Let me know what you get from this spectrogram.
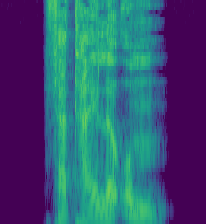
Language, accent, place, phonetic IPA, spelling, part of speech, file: German, Germany, Berlin, [fɛɐ̯ˌtaɪ̯lə ˈʊm], verteile um, verb, De-verteile um.ogg
- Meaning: inflection of umverteilen: 1. first-person singular present 2. first/third-person singular subjunctive I 3. singular imperative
